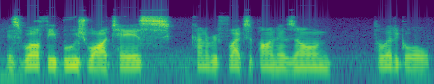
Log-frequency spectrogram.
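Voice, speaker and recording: A man's voice: mid-range voice, level tone, normal speed, pushed and bright. A man hosting a let's play, giving casual game commentary with wry, joking asides. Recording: dull lo-fi microphone with game music. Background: video game music.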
